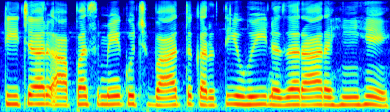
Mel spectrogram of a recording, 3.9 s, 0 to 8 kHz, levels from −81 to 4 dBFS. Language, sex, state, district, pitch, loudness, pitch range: Hindi, female, Madhya Pradesh, Bhopal, 215 Hz, -12 LUFS, 200-220 Hz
